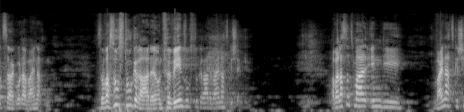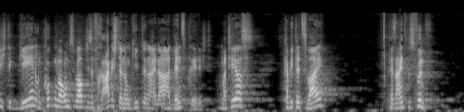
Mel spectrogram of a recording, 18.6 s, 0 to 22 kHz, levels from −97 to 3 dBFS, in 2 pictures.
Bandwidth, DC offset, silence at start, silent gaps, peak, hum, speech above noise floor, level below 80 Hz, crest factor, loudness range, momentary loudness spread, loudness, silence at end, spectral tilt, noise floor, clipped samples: 13.5 kHz; under 0.1%; 0 s; none; -2 dBFS; none; 38 dB; -54 dBFS; 22 dB; 4 LU; 14 LU; -22 LUFS; 0.65 s; -3 dB/octave; -61 dBFS; under 0.1%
